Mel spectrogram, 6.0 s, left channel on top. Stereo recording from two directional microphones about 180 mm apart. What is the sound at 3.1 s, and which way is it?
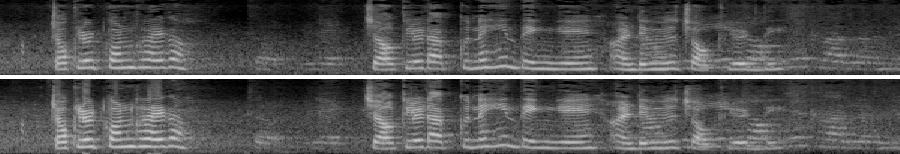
A woman's voice, 35° left (ahead or behind).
